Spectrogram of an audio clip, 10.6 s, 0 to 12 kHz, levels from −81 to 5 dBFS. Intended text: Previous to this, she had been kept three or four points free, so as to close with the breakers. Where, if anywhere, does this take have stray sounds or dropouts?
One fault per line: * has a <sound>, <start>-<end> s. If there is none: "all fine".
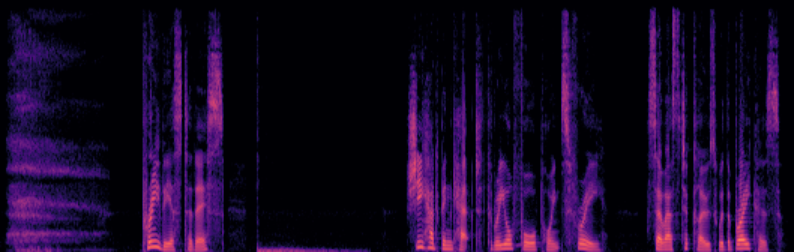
* has a sigh, 0.1-1.6 s
* has a thud, 3.4-5.0 s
